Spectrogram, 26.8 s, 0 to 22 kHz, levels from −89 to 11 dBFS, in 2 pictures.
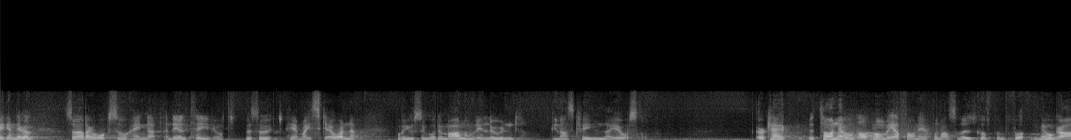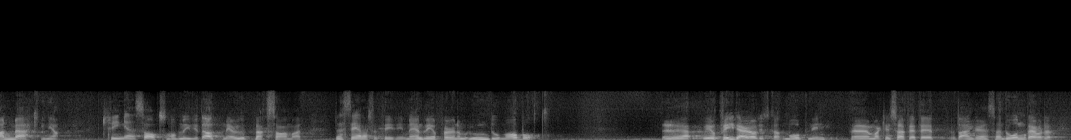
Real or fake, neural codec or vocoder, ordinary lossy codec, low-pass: fake; codec, 16 kHz, 1 kbps, X-Codec, HuBERT features, trained on balanced general audio; none; none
